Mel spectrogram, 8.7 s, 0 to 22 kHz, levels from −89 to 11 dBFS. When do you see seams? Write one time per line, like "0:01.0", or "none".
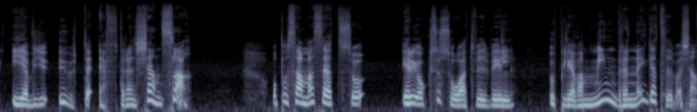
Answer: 0:03.0

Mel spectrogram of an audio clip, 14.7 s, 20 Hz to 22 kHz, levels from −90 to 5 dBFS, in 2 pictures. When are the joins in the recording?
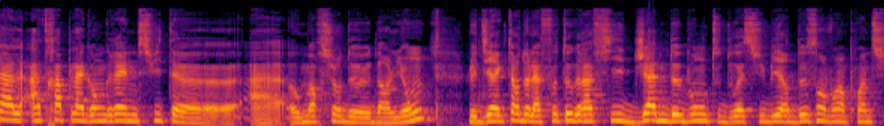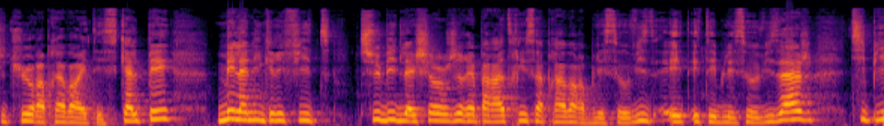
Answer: none

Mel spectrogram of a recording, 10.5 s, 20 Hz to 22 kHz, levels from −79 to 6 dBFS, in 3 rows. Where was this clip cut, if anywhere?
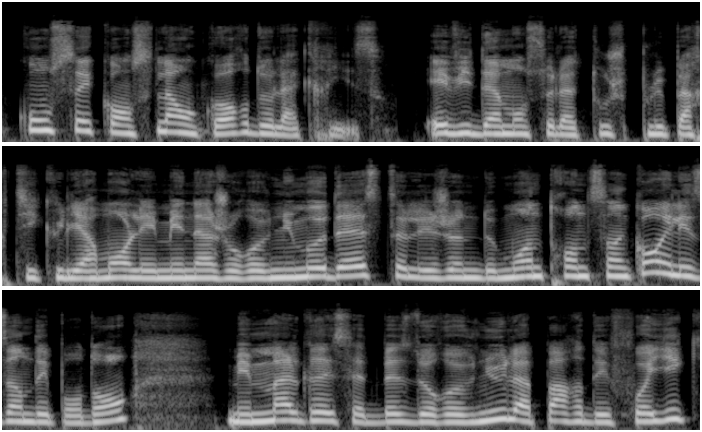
0:02.1

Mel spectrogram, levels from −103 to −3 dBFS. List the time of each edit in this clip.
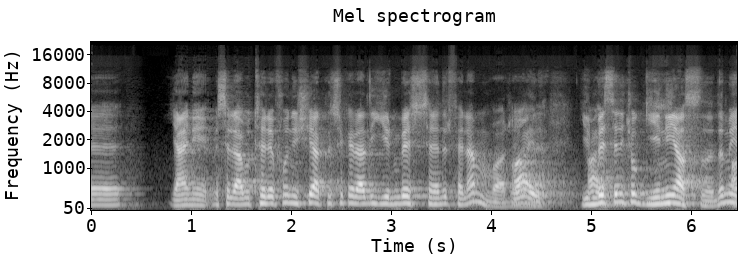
none

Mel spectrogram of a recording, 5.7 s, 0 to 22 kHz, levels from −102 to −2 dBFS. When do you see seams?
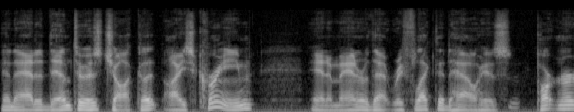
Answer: none

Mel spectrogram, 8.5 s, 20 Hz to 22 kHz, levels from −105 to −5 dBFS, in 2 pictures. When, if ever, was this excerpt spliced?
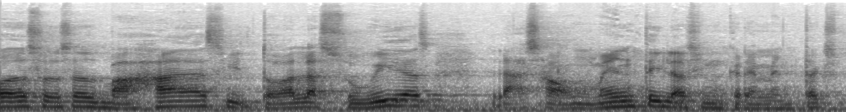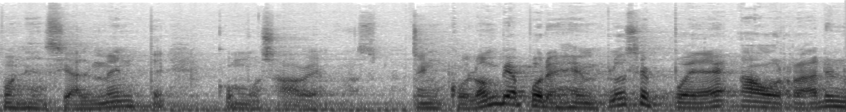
0:06.3

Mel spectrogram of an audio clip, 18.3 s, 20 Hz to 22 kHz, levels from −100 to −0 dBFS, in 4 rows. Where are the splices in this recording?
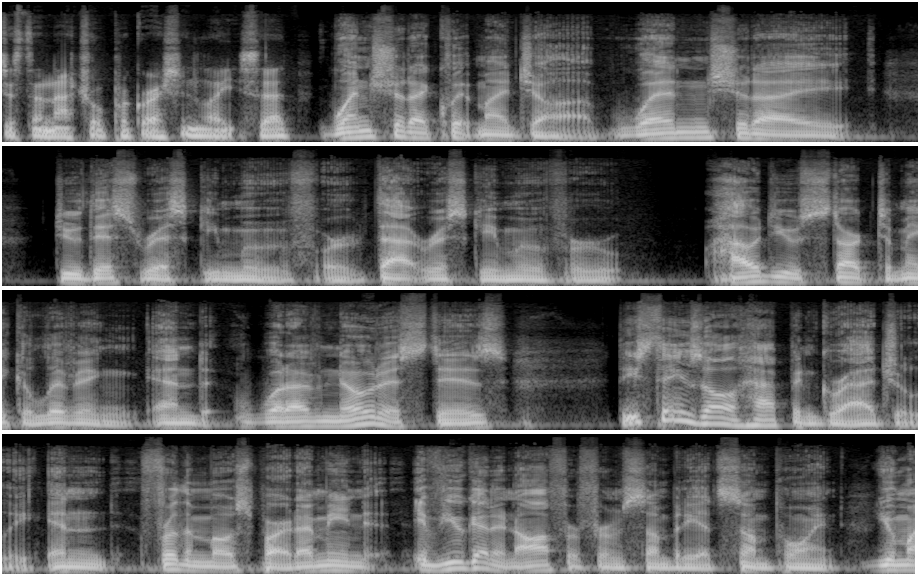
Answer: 0:01.5

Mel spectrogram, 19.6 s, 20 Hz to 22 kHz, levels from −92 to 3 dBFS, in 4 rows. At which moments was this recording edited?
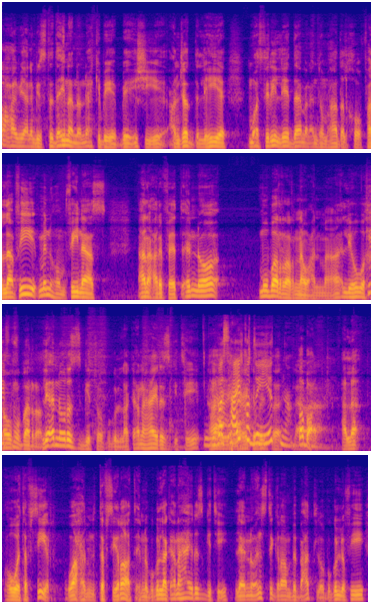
none

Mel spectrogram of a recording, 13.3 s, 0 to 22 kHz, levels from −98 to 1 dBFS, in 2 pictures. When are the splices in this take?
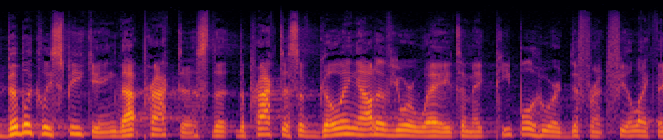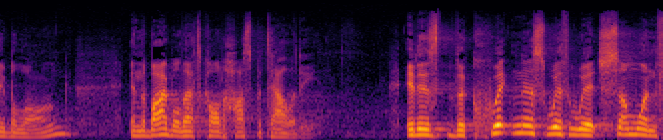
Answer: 0:10.5

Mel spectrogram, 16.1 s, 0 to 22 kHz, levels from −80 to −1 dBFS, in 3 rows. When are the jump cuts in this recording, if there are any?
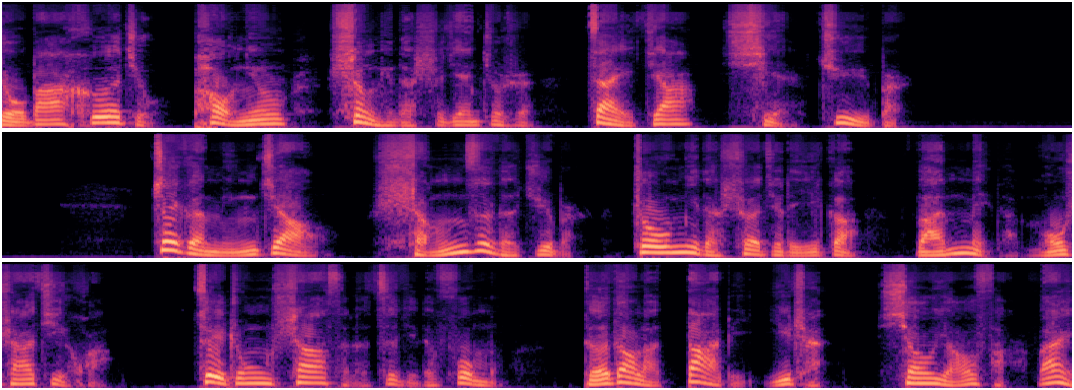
0:08.3

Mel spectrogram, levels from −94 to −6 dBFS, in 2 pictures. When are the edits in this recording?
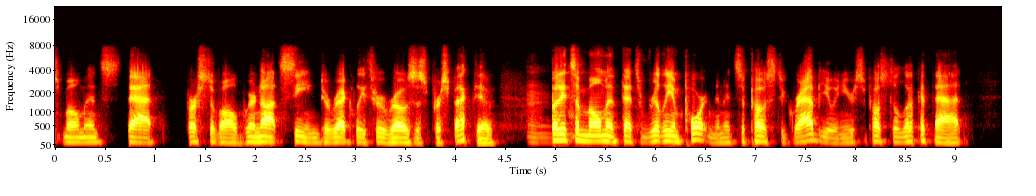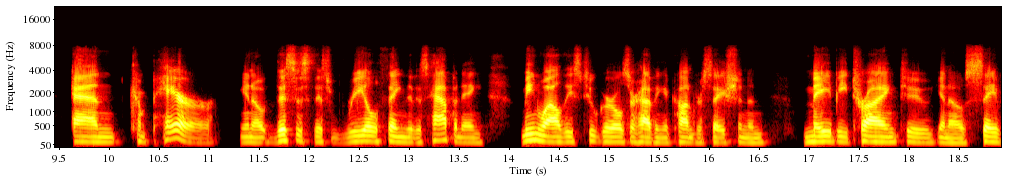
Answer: none

